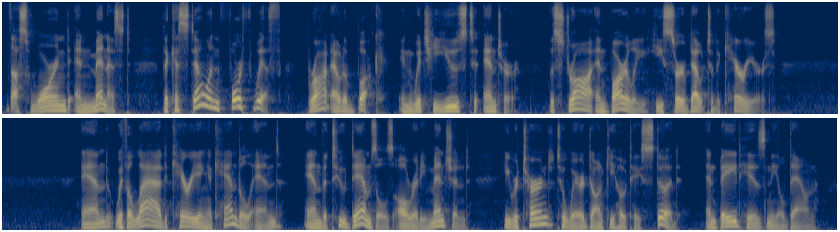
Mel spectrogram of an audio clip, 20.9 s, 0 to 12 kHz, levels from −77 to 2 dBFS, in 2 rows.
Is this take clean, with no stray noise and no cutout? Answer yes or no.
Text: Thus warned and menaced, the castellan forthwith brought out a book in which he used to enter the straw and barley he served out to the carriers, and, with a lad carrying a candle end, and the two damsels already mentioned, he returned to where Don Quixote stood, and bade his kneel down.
yes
